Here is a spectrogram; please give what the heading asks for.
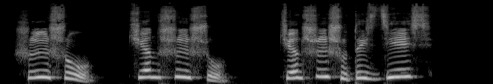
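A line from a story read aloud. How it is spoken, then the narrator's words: Young man's voice abruptly cut off. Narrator (Russian): голос юноши резко оборвался, будто у него вырвали язык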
